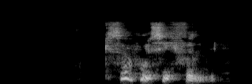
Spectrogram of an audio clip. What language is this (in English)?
Kabyle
